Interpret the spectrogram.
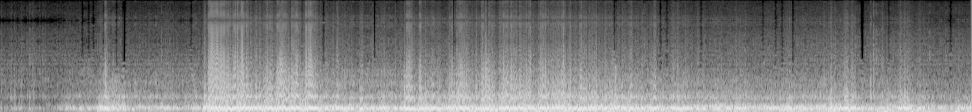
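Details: A loud, steady engine drone with a deep hum, rising sharply after the first two seconds, and no animal voice.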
